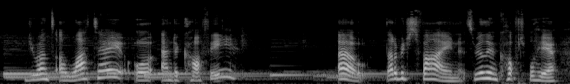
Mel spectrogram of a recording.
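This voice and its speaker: A British woman with a fairly high voice streams a game in a casual, playful way. She chats to herself, giggly and a little sweary, with music behind her. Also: sing-song, moderate pace. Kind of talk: casual live game commentary, reading dialogue aloud.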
